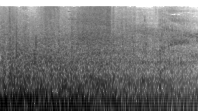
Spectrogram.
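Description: Confringo fire-blast spell cast in Hogwarts Legacy inside a tomb: a dense, roaring explosive burst that fills the whole clip, loud and close, slowly fading over a few seconds.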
